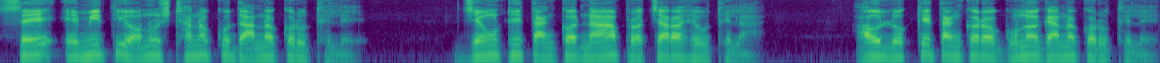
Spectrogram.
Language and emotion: Odia, neutral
